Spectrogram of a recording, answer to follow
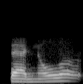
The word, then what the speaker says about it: Spagnuolo: And one thing you got to know about uh, the defensive coordinator, it's Steve Spagnuolo, right?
